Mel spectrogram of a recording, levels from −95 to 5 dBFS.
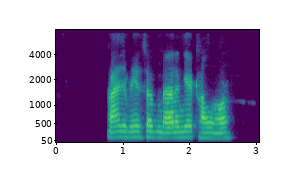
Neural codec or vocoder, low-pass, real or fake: codec, 32 kHz, 1.9 kbps, SNAC; 7.2 kHz; fake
